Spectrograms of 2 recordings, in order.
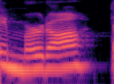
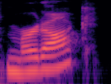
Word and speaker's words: Murdaugh: I want to say Murdaugh. That's how I want to pronounce it, but I have heard it pronounced Murdaugh. And apparently he goes by Alec, not Alex, even though he spells it A-L-E-X.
